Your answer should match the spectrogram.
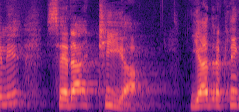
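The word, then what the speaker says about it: Serratia: शेराशिया, pronunciation ऐसा है शेराशिया, okay. आप शेराशिया, लेकिन याद रखने के लिए सेराठिया, याद रखने के लिए सेराठिया, ओके।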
